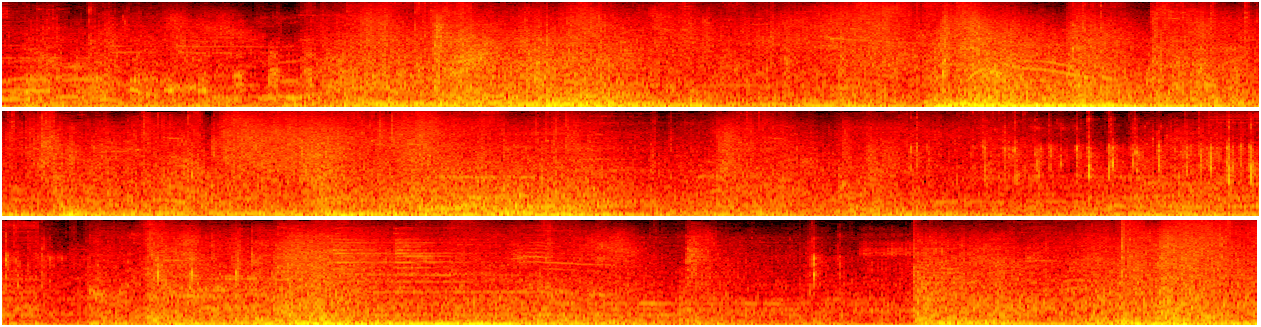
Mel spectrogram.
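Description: Game sound effects of spells and attacks burst and clash.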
